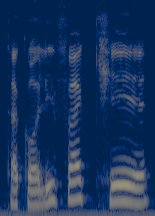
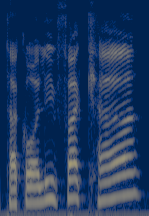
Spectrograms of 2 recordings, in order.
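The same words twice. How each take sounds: First: تکالیف که said "takālīfaki", slowly, ending in an i/e; kasra ending. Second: تکالیف که said "takālīfaka", slowly, ending in an a; fatha ending. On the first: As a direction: finish تکالیف که on a drawn-out "ke". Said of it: "این فرق بین پسر و دختر". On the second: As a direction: finish تکالیف که on a drawn-out "ka". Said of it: "پس اینا فرق هست". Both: Shown as a demonstration.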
